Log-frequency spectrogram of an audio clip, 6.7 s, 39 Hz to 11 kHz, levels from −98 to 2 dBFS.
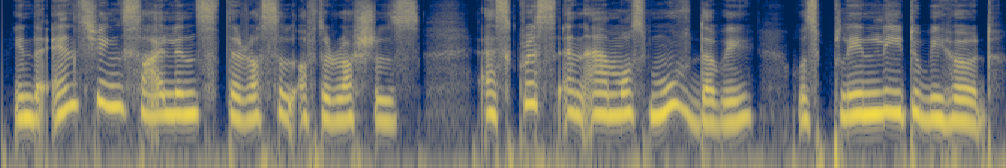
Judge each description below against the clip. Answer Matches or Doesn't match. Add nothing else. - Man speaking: Doesn't match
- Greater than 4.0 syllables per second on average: Matches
